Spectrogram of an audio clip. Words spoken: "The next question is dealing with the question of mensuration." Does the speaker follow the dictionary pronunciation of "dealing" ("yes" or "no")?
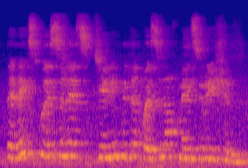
no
